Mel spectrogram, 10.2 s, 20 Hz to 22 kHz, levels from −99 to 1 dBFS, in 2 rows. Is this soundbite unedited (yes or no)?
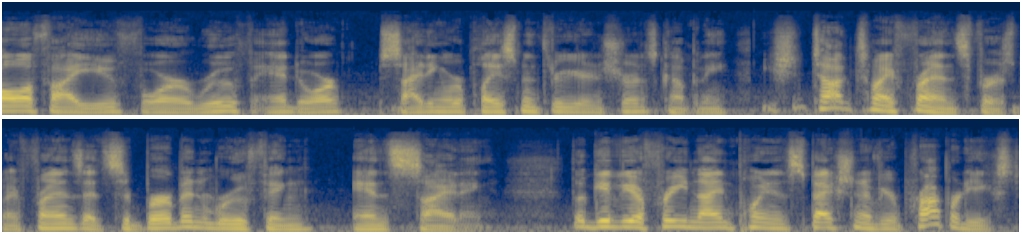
no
